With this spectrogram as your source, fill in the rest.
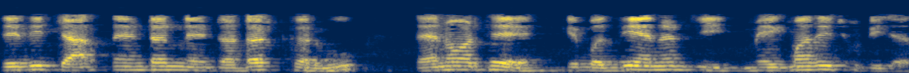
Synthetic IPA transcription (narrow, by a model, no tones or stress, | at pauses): d͡ʒet̪ʰit͡ʃat̚sɛɳʈəɾneʈəʈəsʈ̚kəɾʋũ | t̪ɛnoəɾt̪ʰekebəd̪ʱːiɛnəɾd͡ʒimeɡmãt̪ʰit͡ʃʰuʈid͡ʒa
